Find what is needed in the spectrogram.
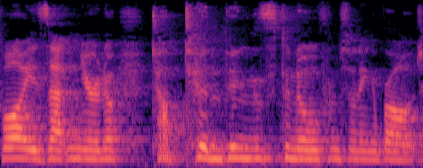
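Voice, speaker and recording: Speaking with an Irish accent, a woman uses a medium pitch. She keeps a moderate pace. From Ireland. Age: 20s. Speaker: vlogger, dental student. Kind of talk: casual vlog advice talk.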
